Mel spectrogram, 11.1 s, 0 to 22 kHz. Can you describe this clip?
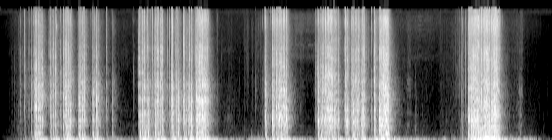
Tearing, Carpet, A
Raw audio of tearing up some old, thick carpet.
An example of how you might credit is by putting this in the description/credits:
The sound was recorded using a "H1 Zoom V2 recorder" on 8th February 2016.
carpet, tear, tearing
